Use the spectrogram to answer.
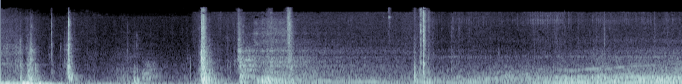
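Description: Passengers climb into a taxi: a few thuds and clicks of car doors come first, then a low engine rumble swells as the cab pulls away, with a faint rising engine whine.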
